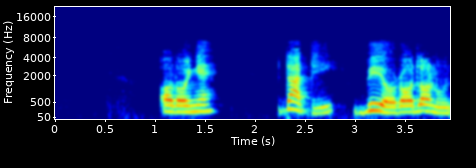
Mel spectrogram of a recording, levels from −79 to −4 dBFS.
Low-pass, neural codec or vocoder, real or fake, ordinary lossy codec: 7.2 kHz; codec, 16 kHz, 0.5 kbps, X-Codec, HuBERT features, trained on LibriSpeech; fake; MP3, 48 kbps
